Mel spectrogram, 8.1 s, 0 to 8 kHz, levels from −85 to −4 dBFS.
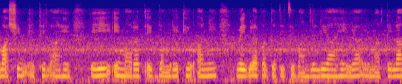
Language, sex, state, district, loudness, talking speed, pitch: Marathi, female, Maharashtra, Washim, -20 LUFS, 110 wpm, 195 Hz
